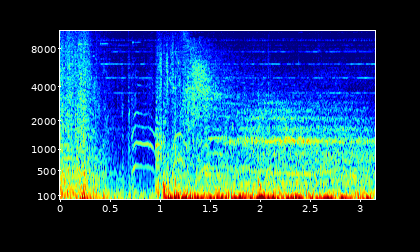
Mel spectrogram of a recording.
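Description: A low booming rumble swells.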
